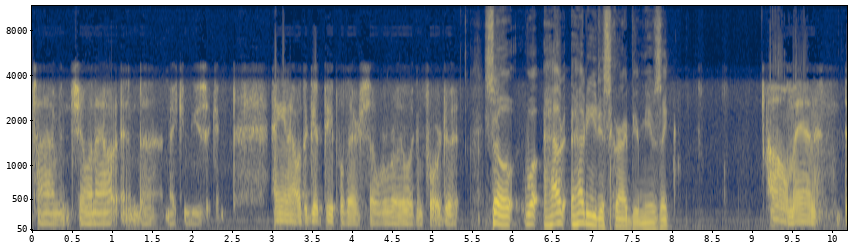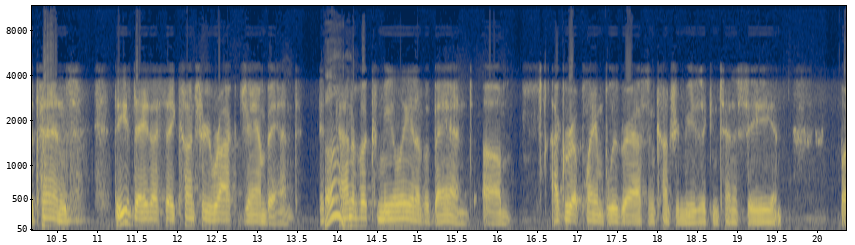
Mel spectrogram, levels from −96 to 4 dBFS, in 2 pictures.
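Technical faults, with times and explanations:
Nothing stood out on listening to the clip.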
